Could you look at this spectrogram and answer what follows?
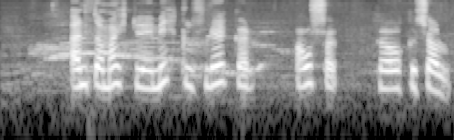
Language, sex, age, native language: Icelandic, male, 12, Icelandic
